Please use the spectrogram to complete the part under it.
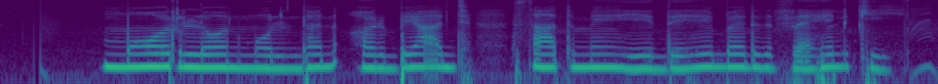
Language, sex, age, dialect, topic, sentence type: Chhattisgarhi, female, 18-24, Northern/Bhandar, banking, question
